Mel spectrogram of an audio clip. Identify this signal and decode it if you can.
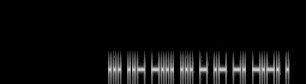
Morse code, heard as a keyed tone, about 50 wpm, 700 Hz. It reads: SUBSTANCE
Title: Top 1251-1500 Words 50wpm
